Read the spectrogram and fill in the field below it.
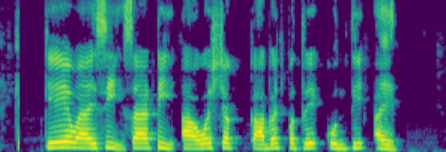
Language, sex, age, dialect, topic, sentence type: Marathi, female, 25-30, Standard Marathi, banking, question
